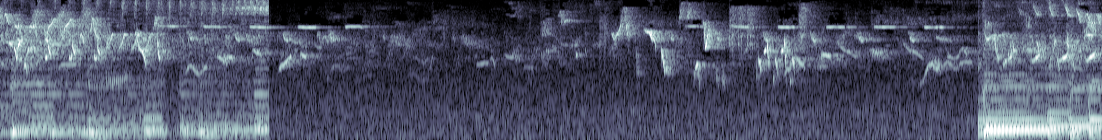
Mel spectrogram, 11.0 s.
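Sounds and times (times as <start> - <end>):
birds chirping and calling: 0.0 - 11.0
background music: 9.8 - 11.0.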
